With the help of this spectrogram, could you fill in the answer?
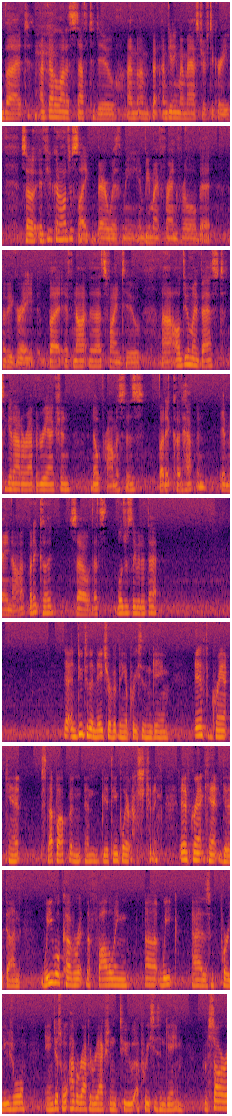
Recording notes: We apologize for the audio quality in terms of background noise on this episode.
